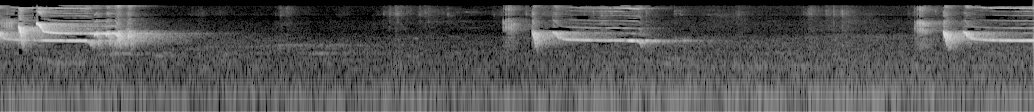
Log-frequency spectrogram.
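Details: Sâu đầu đỏ singing in a contest, three separate phrases, each a sharp high note leading into a long falling whistle, with a long pause after the first.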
